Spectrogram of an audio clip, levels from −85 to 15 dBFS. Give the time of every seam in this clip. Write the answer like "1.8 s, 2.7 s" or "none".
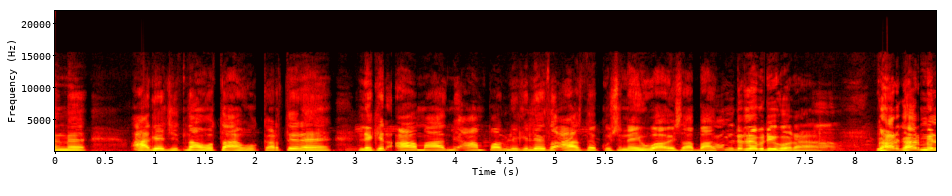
6.7 s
